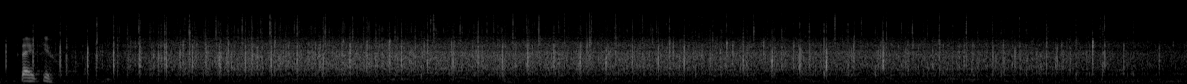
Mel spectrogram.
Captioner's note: applause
